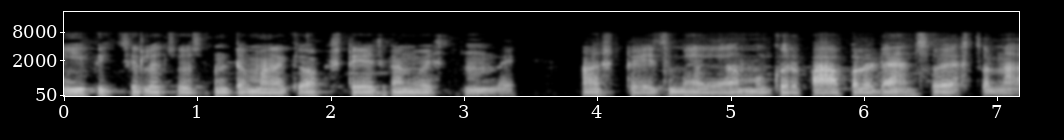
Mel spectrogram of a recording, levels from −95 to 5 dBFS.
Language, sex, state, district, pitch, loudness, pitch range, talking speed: Telugu, male, Andhra Pradesh, Srikakulam, 90 Hz, -24 LUFS, 85-100 Hz, 125 wpm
